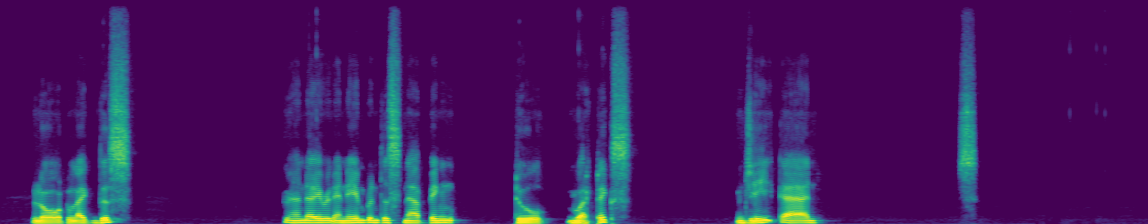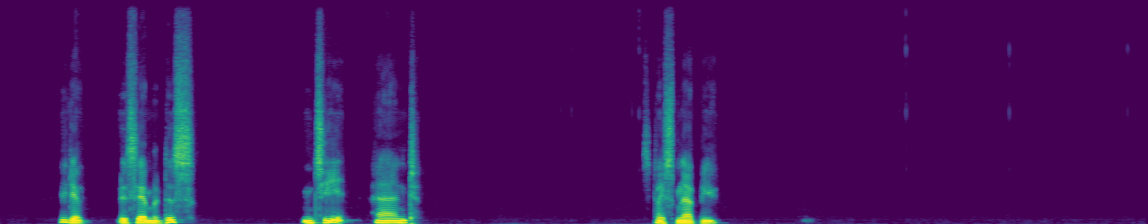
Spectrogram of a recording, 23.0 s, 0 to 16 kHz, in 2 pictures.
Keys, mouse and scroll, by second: 2.8-5.7 drag, 6.9 g, 10.7-12.8 drag, 14.1 g, 17.1 ctrl+z, 17.4-19.1 drag, 20.1-22.9 drag.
